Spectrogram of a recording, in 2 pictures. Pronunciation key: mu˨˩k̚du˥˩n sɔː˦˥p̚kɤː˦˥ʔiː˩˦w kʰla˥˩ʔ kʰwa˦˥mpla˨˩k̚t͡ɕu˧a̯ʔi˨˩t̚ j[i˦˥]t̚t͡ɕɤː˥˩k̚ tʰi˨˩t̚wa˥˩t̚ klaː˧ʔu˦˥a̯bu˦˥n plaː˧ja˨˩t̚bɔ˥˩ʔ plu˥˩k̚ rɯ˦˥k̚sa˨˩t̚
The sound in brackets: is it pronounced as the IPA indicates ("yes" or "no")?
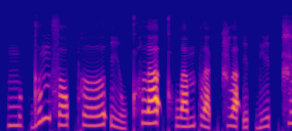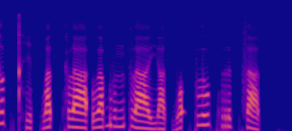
yes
